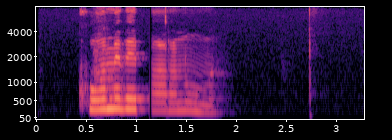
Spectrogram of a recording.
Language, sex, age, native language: Icelandic, female, 30-39, Icelandic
